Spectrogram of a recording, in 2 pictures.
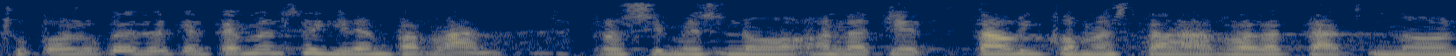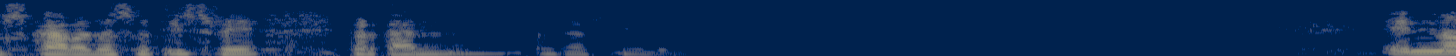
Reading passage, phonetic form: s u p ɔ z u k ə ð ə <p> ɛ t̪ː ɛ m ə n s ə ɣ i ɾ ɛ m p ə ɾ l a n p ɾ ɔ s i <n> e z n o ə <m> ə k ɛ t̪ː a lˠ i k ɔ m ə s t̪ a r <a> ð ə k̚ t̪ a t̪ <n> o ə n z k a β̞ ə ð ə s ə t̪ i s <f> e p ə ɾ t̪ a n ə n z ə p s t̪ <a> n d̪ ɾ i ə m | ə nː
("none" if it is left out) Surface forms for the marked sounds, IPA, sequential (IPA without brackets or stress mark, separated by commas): k, m, n, ə, n, f, i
